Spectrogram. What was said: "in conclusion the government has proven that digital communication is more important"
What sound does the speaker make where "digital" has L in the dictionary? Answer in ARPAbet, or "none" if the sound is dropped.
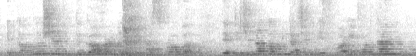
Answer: L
